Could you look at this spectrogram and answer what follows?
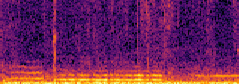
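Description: Backyard chickens cluck near a beekeeper rendering brood comb wax outdoors, a short run of drawn-out, wavering calls heard over steady low background rumble, with no one speaking.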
